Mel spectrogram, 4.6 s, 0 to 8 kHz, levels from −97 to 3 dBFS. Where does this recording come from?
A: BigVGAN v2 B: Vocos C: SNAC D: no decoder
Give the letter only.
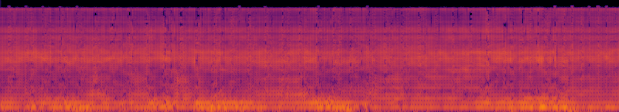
A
